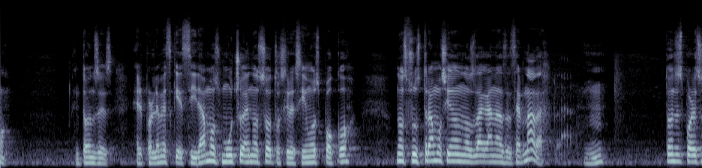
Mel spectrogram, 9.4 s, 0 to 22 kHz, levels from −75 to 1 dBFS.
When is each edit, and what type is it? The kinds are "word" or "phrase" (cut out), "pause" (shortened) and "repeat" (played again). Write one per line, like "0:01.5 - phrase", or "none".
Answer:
none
